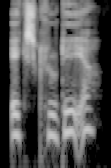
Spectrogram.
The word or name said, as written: ekskludere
